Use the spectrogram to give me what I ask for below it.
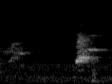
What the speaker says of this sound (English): my dog's going crazy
